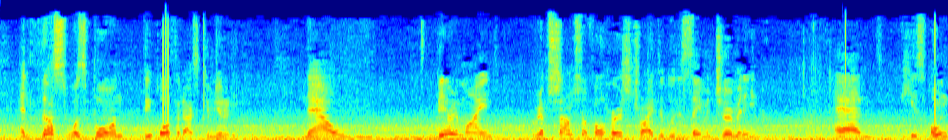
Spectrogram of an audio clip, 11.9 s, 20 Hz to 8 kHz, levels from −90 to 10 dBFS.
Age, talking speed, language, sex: 50-69, 120 wpm, English, male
